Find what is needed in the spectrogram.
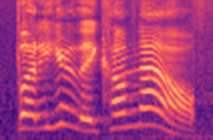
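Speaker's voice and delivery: suddenly spotting the guests arriving; eager announcement; excited. Acted. Spots the friends arriving.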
